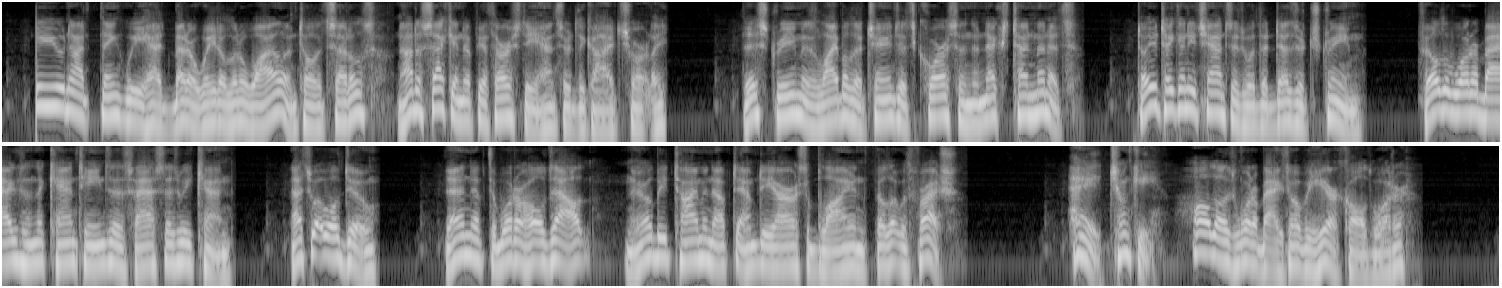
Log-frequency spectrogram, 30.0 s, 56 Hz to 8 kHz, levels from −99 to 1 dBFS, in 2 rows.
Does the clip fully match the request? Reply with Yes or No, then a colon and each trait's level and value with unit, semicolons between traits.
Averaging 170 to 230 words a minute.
Yes: average, 185 wpm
